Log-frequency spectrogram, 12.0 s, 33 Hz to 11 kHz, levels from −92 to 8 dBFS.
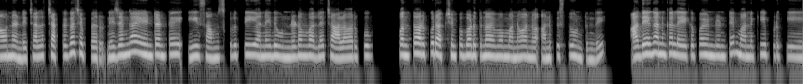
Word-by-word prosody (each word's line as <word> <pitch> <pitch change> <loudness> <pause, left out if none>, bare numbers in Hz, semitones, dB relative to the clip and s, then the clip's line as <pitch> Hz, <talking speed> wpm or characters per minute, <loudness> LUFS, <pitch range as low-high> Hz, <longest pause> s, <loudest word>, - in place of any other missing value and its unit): అవునండి. 220 -3 +2
చాలా 225 +1 +1
చక్కగా 235 +4 0
చెప్పారు. 210 -7 -3
నిజంగా 245 +6 +2 0.2
ఏంటంటే 250 +1 +1 0.3
ఈ - - +2 0.2
సంస్కృతి 240 +5 -3
అనేది 230 +1 +1
ఉండడం 220 +2 +1
వల్లే 225 0 0
చాలా 205 -1 +3
వరకు 215 +2 -4 0.5
కొంతవరకు 260 +2 +3
రక్షింపబడుతున్నామో 240 -1 +1
మనం 215 0 0
అను 210 -1 0
అనిపిస్తూ 235 +4 -5
ఉంటుంది. 190 +1 -4 0.5
అదే 245 +4 +5
గనక 275 -1 +3
లేకపోయుండుంటే 240 +1 -1
మనకి 225 +1 -3
ఇప్పటికి 225 -2 -9
235 Hz, 120 wpm, -23 LUFS, 220-245 Hz, 0.5 s, అదే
